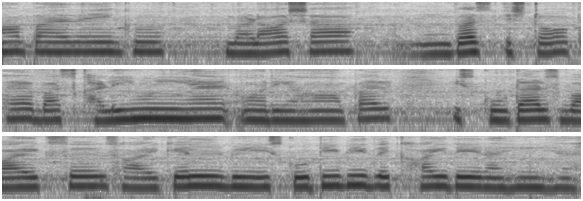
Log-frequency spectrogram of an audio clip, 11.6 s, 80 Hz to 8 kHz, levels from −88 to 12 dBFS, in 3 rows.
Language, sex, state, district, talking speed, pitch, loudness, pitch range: Hindi, female, Uttarakhand, Uttarkashi, 125 wpm, 200 Hz, -16 LUFS, 195-215 Hz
